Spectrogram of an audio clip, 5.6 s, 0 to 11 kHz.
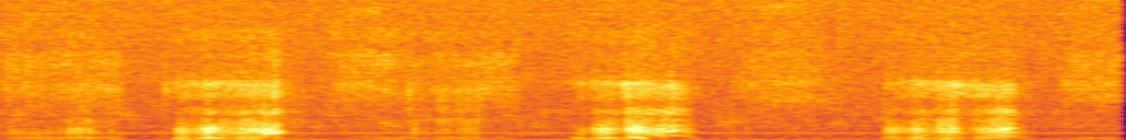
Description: This is my 6 month old baby boy sleeping & snoring so lisien carefully because my Samsung SH100 camera doesn't caught it to well.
